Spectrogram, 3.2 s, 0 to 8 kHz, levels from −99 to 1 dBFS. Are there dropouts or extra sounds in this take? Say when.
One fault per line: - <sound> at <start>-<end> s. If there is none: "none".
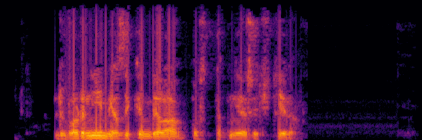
none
